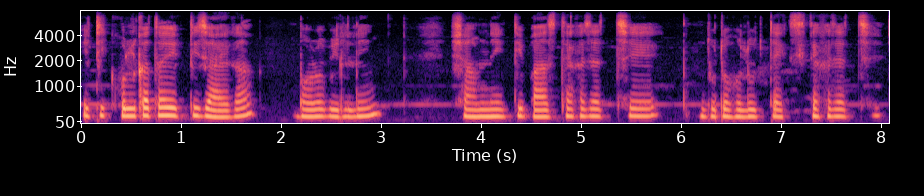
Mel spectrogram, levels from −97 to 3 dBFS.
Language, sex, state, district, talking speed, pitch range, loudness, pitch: Bengali, female, West Bengal, North 24 Parganas, 125 wpm, 185-210 Hz, -19 LUFS, 195 Hz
